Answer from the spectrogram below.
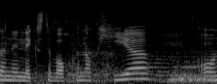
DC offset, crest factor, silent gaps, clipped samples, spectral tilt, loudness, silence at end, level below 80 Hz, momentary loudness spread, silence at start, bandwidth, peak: under 0.1%; 16 dB; none; under 0.1%; -5 dB/octave; -36 LUFS; 0 s; -62 dBFS; 6 LU; 0 s; 14.5 kHz; -20 dBFS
